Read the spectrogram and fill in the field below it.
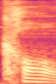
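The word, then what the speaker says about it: Qu'ul: It's pronounced cull, like the culling of the herd.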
